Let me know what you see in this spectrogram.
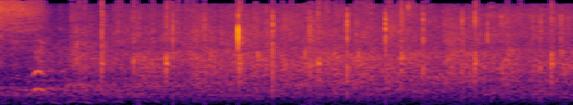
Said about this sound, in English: Beautiful. Give yourselves a clap.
